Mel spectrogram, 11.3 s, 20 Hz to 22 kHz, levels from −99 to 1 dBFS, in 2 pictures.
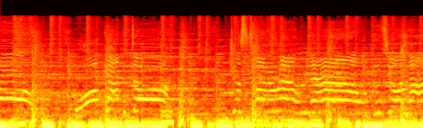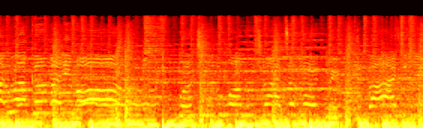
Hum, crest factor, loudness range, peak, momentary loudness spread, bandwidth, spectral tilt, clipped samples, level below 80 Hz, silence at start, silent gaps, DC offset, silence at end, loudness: none; 16 dB; 1 LU; 0 dBFS; 3 LU; 14 kHz; -5.5 dB/octave; under 0.1%; -22 dBFS; 0 s; none; under 0.1%; 0 s; -17 LUFS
